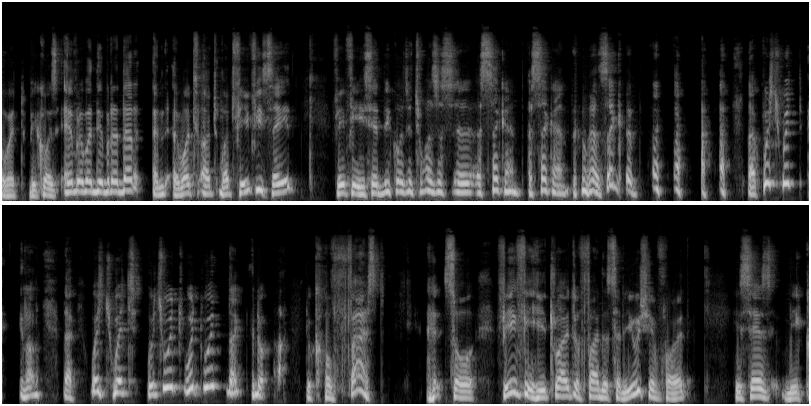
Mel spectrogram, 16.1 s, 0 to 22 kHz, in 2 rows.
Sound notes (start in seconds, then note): 5.6 ketawa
